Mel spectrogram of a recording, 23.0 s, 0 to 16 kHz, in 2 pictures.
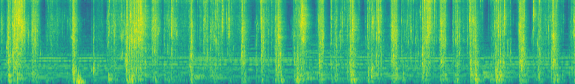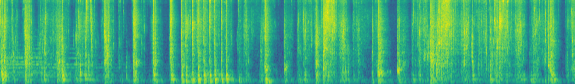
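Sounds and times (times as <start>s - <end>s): hands squelching slime: 0.0s - 15.6s, 16.2s - 23.0s.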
